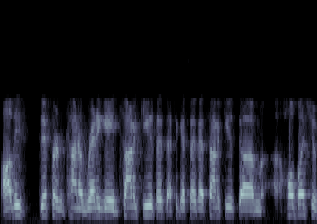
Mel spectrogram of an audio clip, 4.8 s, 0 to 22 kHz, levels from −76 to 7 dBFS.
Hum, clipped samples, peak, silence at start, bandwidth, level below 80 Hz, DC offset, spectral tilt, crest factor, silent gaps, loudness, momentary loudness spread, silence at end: none; under 0.1%; -10 dBFS; 0 s; 3.8 kHz; -78 dBFS; under 0.1%; -8 dB/octave; 14 dB; none; -24 LUFS; 6 LU; 0 s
